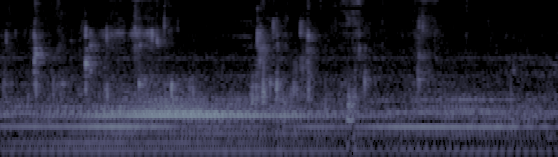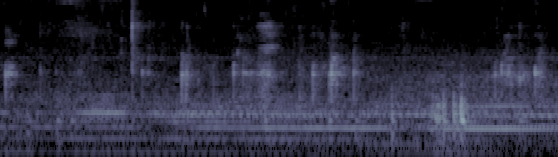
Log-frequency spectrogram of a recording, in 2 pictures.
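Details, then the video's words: Odin the pug eats a marrow bone in a small room: irregular wet licks, slurps and crunchy clicks, some rapid and dripping, over a constant low hum. "Dog Eats Bone Marrow [Pug/Mukbang]"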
